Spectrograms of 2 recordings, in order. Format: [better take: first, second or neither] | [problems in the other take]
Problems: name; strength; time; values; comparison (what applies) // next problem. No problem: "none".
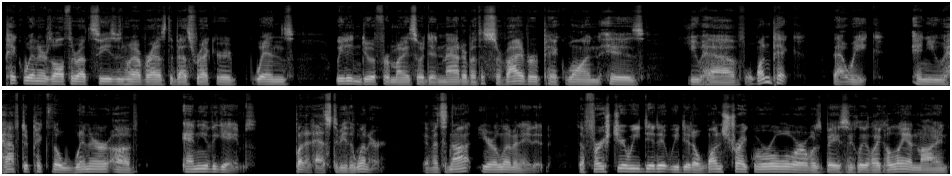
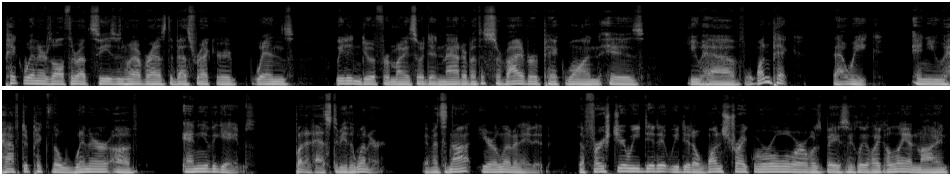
second | thin; somewhat; fading below 400 Hz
